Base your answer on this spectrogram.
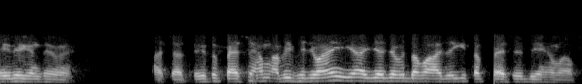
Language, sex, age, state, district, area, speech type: Urdu, male, 30-45, Uttar Pradesh, Rampur, urban, conversation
